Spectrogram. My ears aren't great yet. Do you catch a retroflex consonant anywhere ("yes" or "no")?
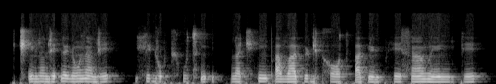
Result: yes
